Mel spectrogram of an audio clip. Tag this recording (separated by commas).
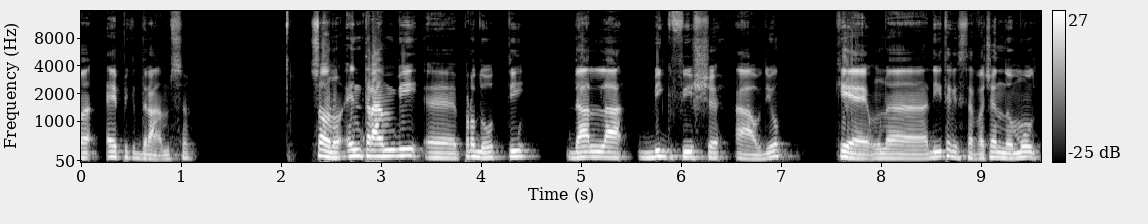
Speech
